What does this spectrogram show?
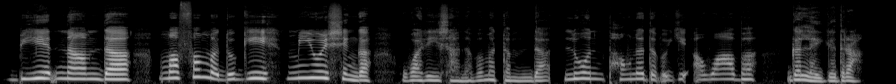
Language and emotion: Manipuri, fearful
